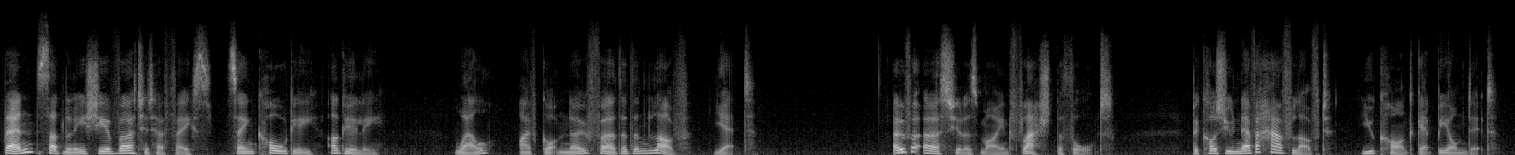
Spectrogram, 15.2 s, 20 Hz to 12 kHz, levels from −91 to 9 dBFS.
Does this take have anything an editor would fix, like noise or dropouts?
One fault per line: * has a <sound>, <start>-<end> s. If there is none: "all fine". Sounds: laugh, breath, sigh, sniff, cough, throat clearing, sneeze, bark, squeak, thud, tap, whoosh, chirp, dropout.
all fine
